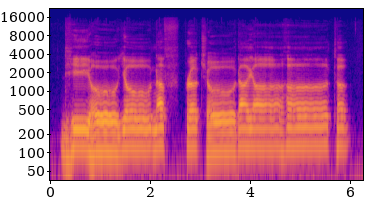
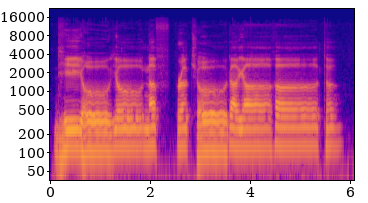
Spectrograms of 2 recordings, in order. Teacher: Note that the visarga is pronounced as an F sound.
